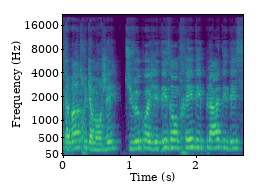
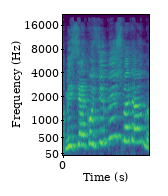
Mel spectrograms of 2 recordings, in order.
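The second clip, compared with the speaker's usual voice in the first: high, pleading excuse; protesting pupil; 10 semitones higher than usual. Acted. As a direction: whine your excuse to the teacher. Pupil protesting over lateness. (élève qui proteste d'une voix aiguë)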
